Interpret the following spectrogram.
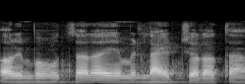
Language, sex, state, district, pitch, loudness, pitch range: Bhojpuri, male, Bihar, Gopalganj, 100 Hz, -18 LUFS, 100-105 Hz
